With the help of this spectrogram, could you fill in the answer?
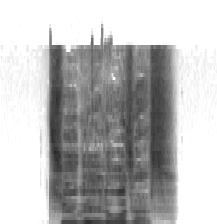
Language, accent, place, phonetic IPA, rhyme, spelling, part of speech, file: German, Germany, Berlin, [ˈt͡syːɡl̩ˌloːzəs], -yːɡl̩loːzəs, zügelloses, adjective, De-zügelloses.ogg
- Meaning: strong/mixed nominative/accusative neuter singular of zügellos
